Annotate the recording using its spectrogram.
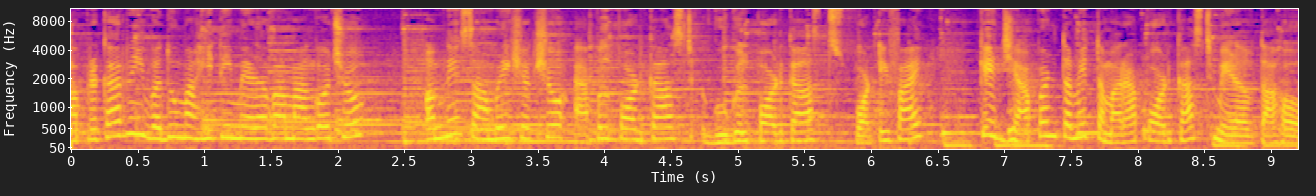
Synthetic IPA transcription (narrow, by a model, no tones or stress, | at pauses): apɾəkaɾniʋəd̪ʱumaɦit̪imeɭəʋːamãŋ̆ɡot͡ʃʰo | əmnesãmbʱɭiʃəkʃoʔɛpəlpɔɖkasʈɡuɡəlpɔɖkasʈspɔʈifaiked͡ʒjãpəɳt̪əmet̪əmaɾapɔɖkasʈmeɭəʋt̪aɦo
